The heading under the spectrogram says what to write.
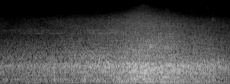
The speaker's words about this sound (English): Cars whip past the intersection of Willis and Rainbow Valley Roads near Estrella Mountain Ranch.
